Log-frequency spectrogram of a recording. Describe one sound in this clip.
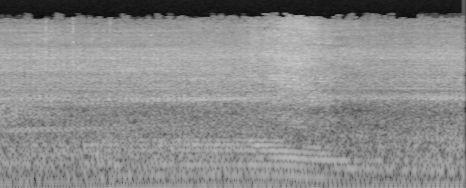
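Another motorcycle approaches and roars past, its pitch dropping.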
